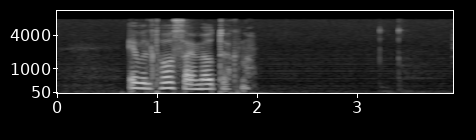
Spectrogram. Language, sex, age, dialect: Faroese, female, 15-35, Norðurstreymoy/Eysturoy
